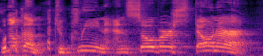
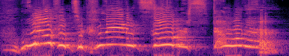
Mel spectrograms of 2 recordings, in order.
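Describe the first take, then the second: First: It is said more softly, without clipping. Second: It is shouted loudly, clipping the microphone.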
